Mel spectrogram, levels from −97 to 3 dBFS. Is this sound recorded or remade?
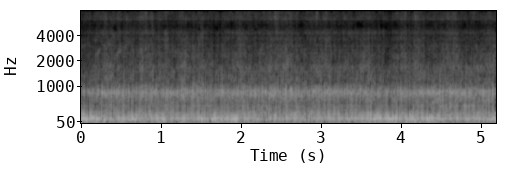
remade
